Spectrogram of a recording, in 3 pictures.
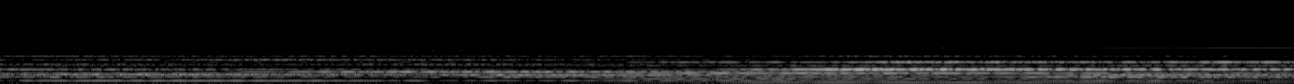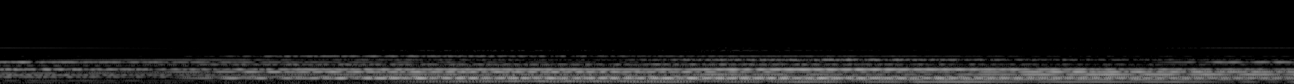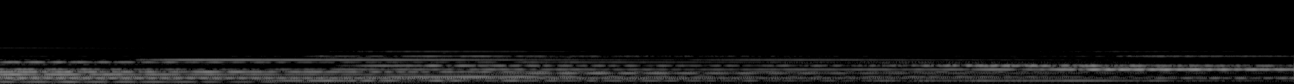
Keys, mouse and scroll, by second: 1.3-2.3 scroll down 2, 1.6 middle click, 2.3 Tab, 2.6 middle click, 4.2 click, 12.7-14.1 scroll up 1, 14.1 middle click, 19.3 Tab, 20.6 middle click, 22.8 click, 23.3 click, 29.4 click, 31.7 click, 35.1 click, 36.4 middle click, 37.3 click, 38.3 middle click.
